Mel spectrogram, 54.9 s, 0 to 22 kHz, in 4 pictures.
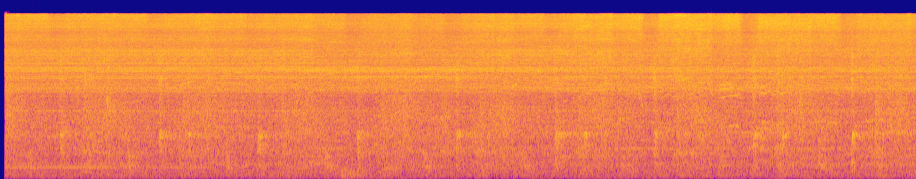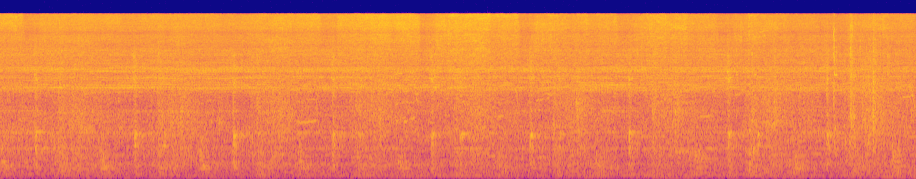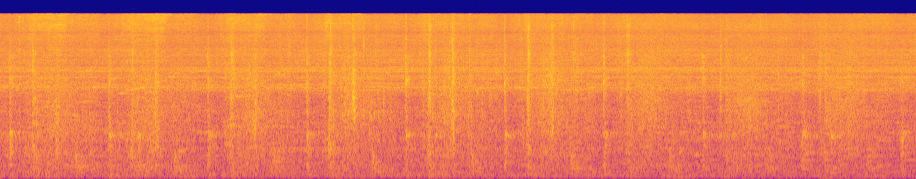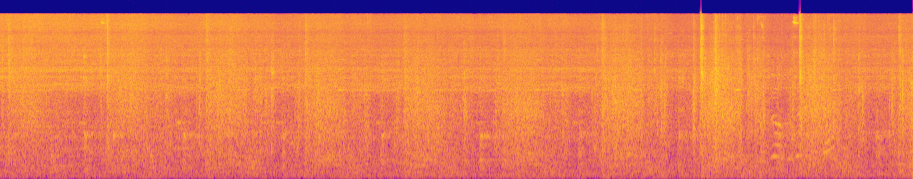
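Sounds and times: press machine hiss and clatter: 0.1 - 54.9.

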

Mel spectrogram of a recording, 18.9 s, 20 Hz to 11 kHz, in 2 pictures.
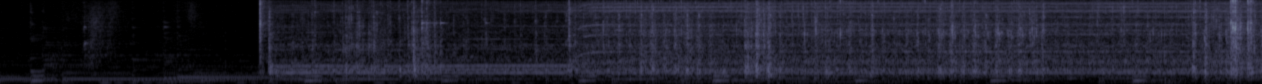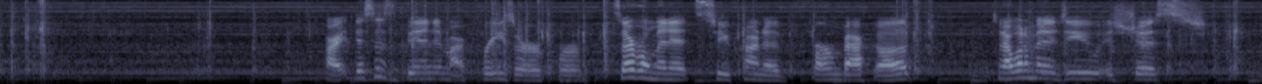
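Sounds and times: electric hand mixer running: 2.0 - 18.9.

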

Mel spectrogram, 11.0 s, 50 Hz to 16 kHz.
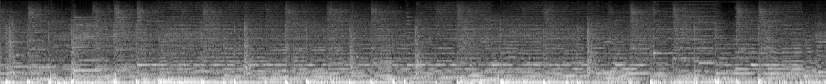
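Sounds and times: drum kit beat: 0.0 - 11.0
keyboard chords: 0.0 - 11.0.

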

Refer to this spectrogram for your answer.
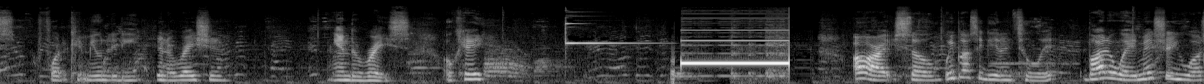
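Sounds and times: steady single-pitched beep: 6.7 - 7.9.

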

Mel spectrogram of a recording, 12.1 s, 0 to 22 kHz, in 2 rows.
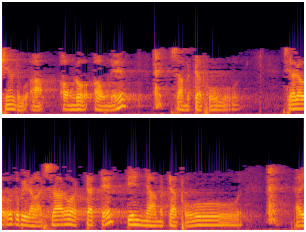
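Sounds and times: man chanting slowly: 0.0 - 4.9, 5.6 - 12.0.

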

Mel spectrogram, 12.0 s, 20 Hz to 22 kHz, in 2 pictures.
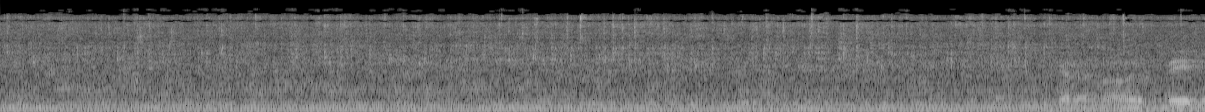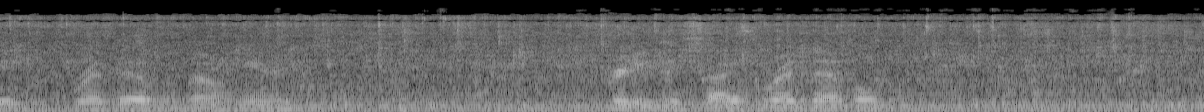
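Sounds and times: pump humming: 0.0 - 12.0
water splashing into tank: 0.0 - 12.0.

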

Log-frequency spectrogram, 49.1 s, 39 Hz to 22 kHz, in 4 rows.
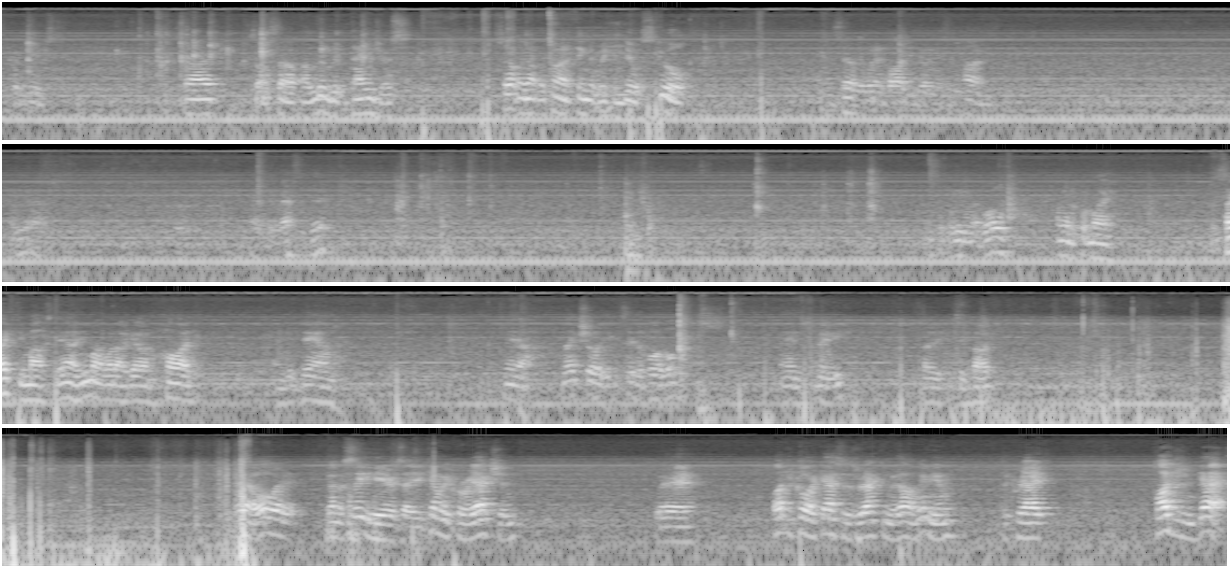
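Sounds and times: steady low hum: 0.0 - 49.0.

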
